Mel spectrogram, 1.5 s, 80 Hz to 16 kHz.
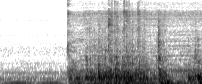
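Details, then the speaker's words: Wiper motor on an AK 427 Cobra replica during its build, switched to first position with no wiper arm fitted, rotating the correct way: the small motor whirs with a light, steady ticking and no grinding or straining; normal operation. "Wipers. So do wipers into first position, and I'm relieved that they are rotating the correct way."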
